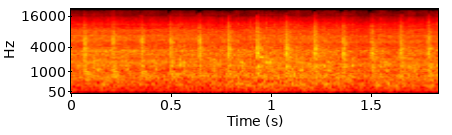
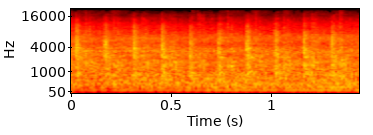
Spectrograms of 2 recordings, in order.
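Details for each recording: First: Abandoned 1989 Ford F250 5.8L V8, after fixing the battery and fuel injector wires: loud, quick, even ticking pulses over a raspy exhaust, steady throughout. Now runs like a normal engine, though loud. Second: Abandoned 1989 Ford F250 5.8L V8 started on a new battery after fuel injector wire repair, never revved: sharp, regular knocks about seven a second over a steady idle, quieter than last time; a loud internal knock, cause not confirmed.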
